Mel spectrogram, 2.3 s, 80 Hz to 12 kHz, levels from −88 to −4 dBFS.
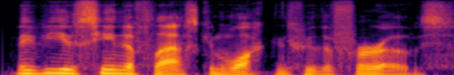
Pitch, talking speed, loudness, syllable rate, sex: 120 Hz, 265 wpm, -19 LUFS, 6.6 syllables/s, male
